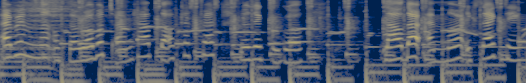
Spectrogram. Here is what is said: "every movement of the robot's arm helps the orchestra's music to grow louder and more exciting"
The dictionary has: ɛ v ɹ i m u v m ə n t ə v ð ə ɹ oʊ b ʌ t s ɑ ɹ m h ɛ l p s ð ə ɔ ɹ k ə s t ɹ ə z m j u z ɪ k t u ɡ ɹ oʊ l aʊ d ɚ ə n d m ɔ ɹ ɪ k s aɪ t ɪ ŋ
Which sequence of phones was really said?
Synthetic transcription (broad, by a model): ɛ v ɹ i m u m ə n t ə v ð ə ɹ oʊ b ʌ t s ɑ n h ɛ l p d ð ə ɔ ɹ k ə s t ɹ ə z m j u z ɪ k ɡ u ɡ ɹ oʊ l aʊ d ɚ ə n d m ɔ ɹ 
